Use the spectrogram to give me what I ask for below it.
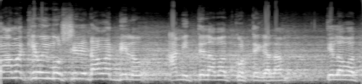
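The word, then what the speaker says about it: دال: আমরা বলি দাল। ওরা বলে ডাল। এক মাদ্রাসায় পড়াইতে গেছি বলি দাল। ডাল উচ্চারণ করতে পারে না।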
